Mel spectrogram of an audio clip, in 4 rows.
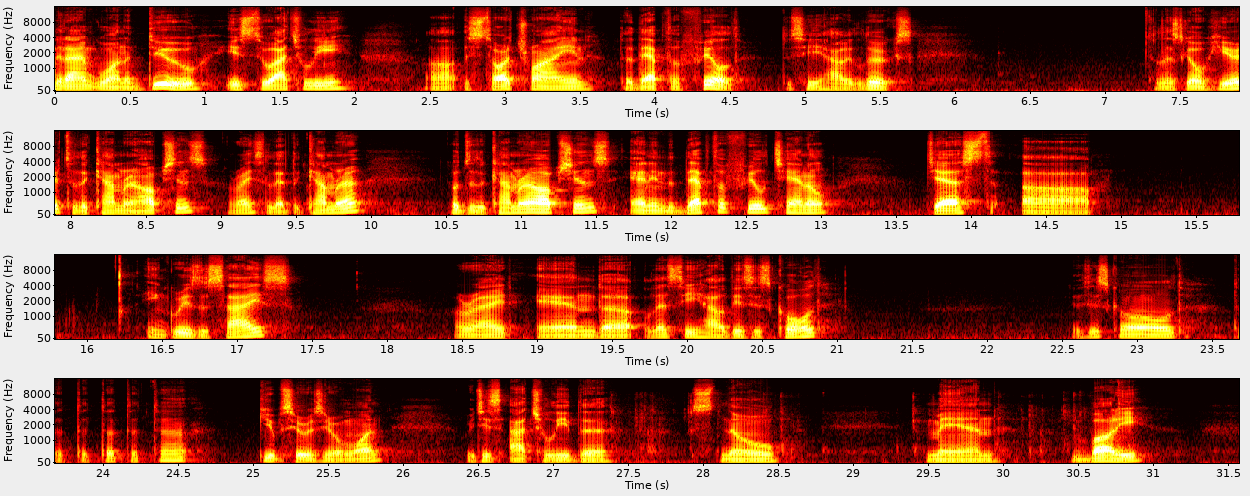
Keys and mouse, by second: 3.1 right click, 6.6 middle click, 10.5 click, 16.3 click, 19.9 right click, 21.3 middle click, 26.5 click, 27.1-28.5 typing, 30.0 b, 30.5 y, 30.7 Return.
